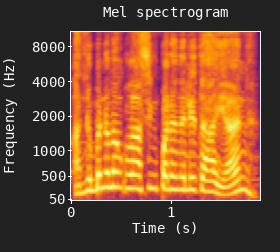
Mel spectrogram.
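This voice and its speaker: A man acting a patient, earnest young boyfriend who gently reasons in a radio love-story drama. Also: very high voice, animated, fast talker, full character voice. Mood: placating. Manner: earnest, placating, mildly reproachful.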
